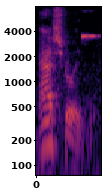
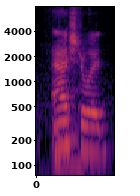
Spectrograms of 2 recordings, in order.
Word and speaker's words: Astero!d: Asteroid. – All right. Self-titled. – SoundCloud. Asteroid. Username. Asteroid. – How you spell it? – The only A-S-T-E-R-O, it's not an I, it's an exclamation point, and then a D.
